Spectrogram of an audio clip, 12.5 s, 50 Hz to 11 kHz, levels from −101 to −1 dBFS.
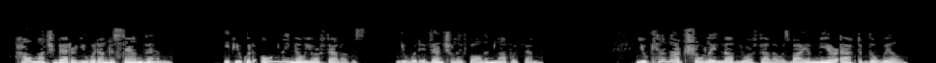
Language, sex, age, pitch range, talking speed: English, female, 50-69, 175-255 Hz, 170 wpm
